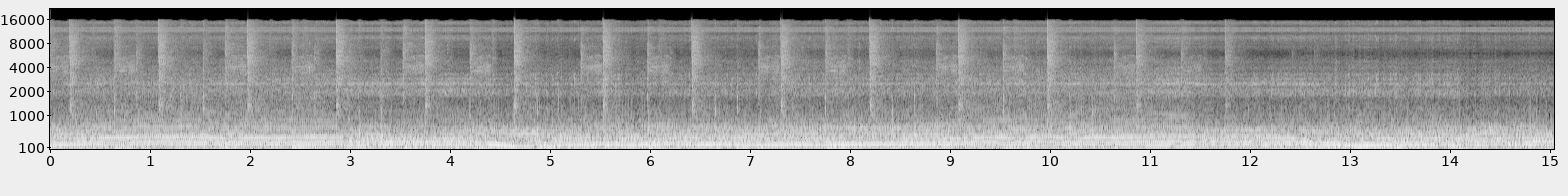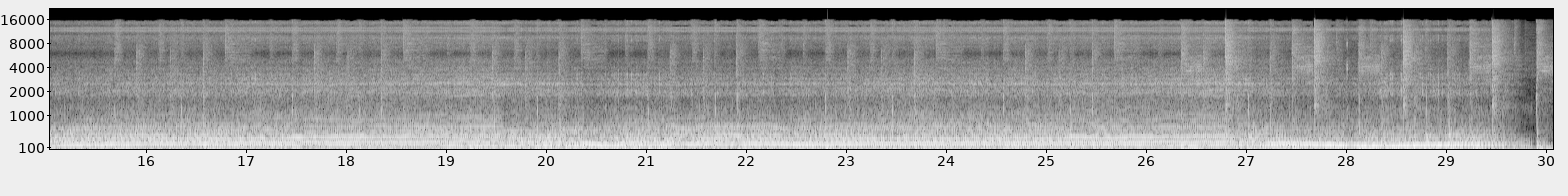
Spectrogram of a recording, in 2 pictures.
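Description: IMCA Sport Modified V8 engine heard from inside the car at racing speed around a dirt oval. Its revs climb, then drop sharply as the driver lifts and gets back on the throttle about every eight seconds, lap after lap.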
